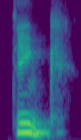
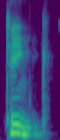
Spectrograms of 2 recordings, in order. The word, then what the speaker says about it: think: The TH is the hardest one, according to the study, because when you see the TH, like in think, most people pronounce this as tick, think, right? Tink.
